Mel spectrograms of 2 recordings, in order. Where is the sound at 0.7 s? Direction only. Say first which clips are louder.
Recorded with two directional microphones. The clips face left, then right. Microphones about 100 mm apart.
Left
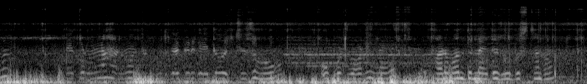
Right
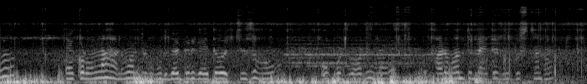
Right 9 dB; 55° right (ahead or behind).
